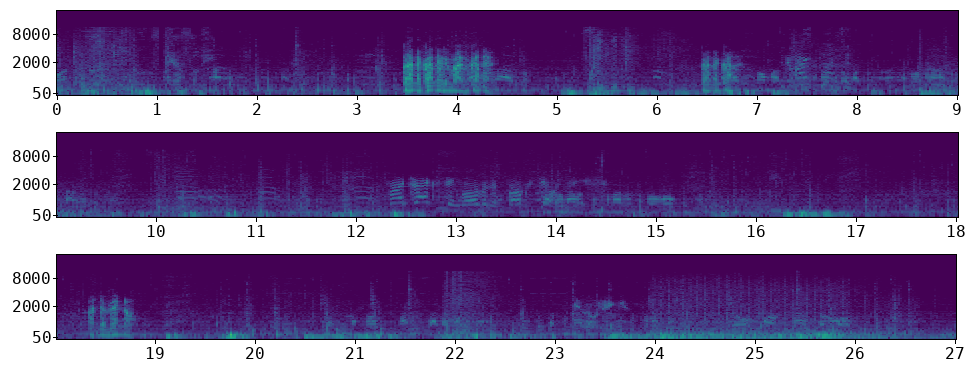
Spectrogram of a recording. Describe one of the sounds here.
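A man talks into a close microphone, with animation.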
